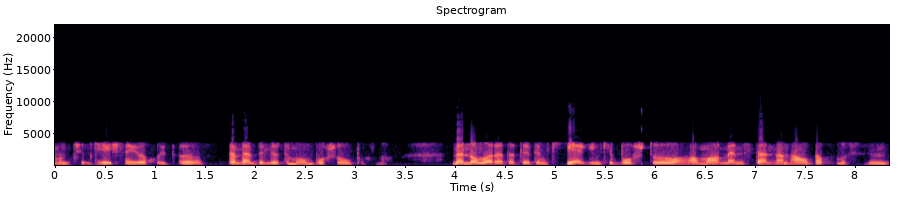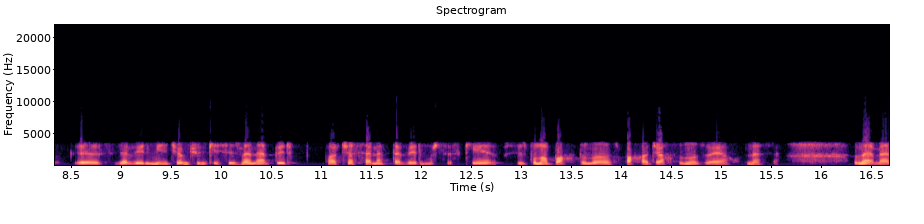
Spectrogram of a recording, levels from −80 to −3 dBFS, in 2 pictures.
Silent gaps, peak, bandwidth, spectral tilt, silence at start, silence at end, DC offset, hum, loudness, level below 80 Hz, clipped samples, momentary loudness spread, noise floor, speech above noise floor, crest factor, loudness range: none; -4 dBFS; 7.4 kHz; -6 dB/octave; 0 s; 0 s; under 0.1%; none; -22 LUFS; -66 dBFS; under 0.1%; 9 LU; -47 dBFS; 25 dB; 18 dB; 2 LU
